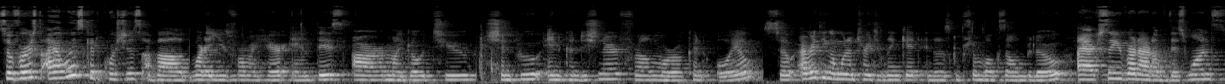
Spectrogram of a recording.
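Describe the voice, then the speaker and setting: Speaking at a fairly quick pace with fairly even intonation, a woman is heard with audible room echo. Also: hardly any pauses. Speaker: vlogger. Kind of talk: casual vlog chat. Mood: relaxed, cheerful. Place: home room. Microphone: phone near.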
